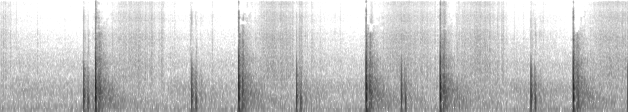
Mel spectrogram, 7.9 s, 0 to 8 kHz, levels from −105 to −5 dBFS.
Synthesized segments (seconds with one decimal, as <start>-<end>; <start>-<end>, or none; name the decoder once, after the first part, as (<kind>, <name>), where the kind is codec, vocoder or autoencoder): 0.0-7.9 (vocoder, BigVGAN v2)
